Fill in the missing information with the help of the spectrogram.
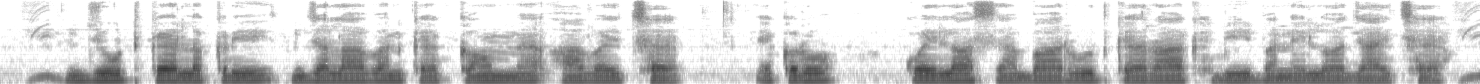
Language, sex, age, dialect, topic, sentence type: Maithili, male, 25-30, Angika, agriculture, statement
